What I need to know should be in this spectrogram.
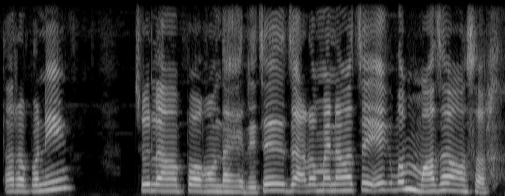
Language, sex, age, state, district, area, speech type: Nepali, female, 30-45, West Bengal, Darjeeling, rural, spontaneous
